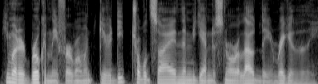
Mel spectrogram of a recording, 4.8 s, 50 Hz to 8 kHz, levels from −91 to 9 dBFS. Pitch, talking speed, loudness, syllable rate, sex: 95 Hz, 240 wpm, -20 LUFS, 6.6 syllables/s, male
